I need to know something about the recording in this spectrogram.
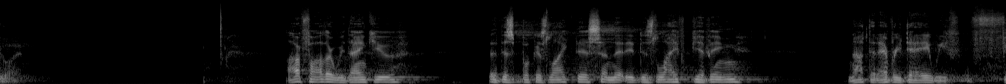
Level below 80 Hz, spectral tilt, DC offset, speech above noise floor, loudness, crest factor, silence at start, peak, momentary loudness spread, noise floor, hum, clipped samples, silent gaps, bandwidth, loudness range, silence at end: -72 dBFS; -3.5 dB/octave; under 0.1%; 42 dB; -34 LUFS; 24 dB; 0 s; -14 dBFS; 21 LU; -77 dBFS; none; under 0.1%; none; 19 kHz; 7 LU; 0 s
